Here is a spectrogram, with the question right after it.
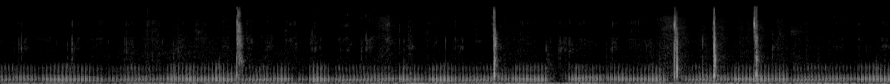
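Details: Domestic cat Rang-i, the household's youngest, purring while licking an ear-shaped binaural microphone for ASMR: a steady, low pulsing drone with a few bright, crisp lick clicks scattered through.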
